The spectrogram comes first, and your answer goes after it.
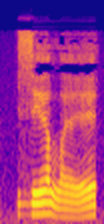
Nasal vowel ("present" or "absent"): absent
